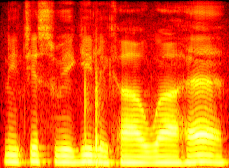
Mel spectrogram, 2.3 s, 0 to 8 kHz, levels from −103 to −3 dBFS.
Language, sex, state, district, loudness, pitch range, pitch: Hindi, male, Jharkhand, Ranchi, -15 LUFS, 105-120 Hz, 110 Hz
